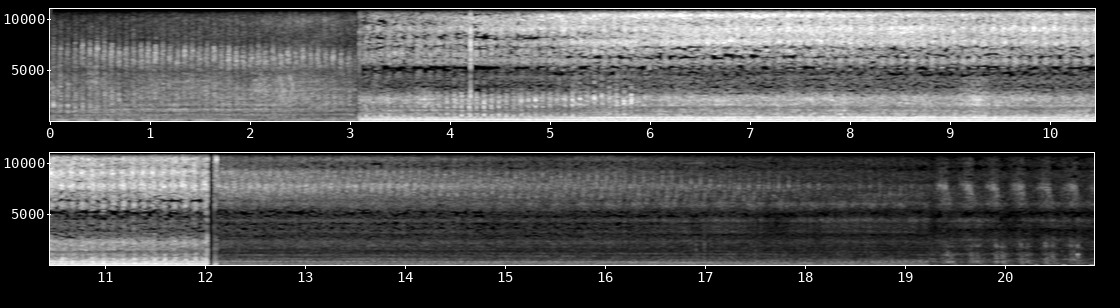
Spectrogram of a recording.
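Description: Light helicopter's engine and rotor running close by with a steady drone. It gets much louder about three seconds in, drops suddenly about twelve seconds in, and stops a couple of seconds before the end.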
